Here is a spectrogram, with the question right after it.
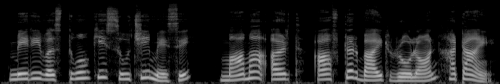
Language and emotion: Hindi, neutral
